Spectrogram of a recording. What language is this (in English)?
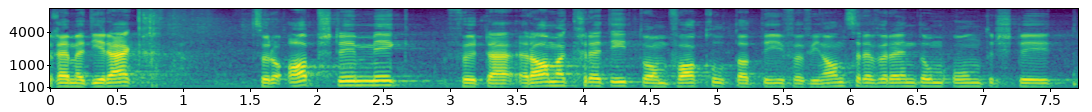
Swiss German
